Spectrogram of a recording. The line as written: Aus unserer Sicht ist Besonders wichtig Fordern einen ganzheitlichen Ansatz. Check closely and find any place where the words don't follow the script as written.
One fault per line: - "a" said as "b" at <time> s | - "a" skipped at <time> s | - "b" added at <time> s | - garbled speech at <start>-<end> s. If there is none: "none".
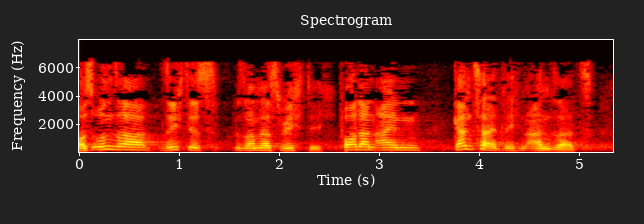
none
